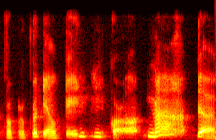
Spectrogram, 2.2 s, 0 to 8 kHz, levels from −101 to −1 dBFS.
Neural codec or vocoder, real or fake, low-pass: autoencoder, 22.05 kHz, a latent of 192 numbers a frame, VITS, trained on one speaker; fake; 7.2 kHz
